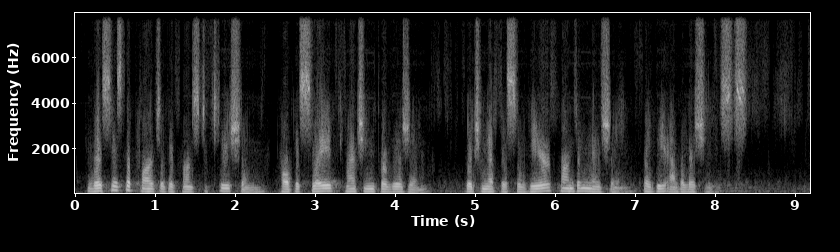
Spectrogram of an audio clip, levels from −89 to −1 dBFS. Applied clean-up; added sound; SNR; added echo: neural separator model SepFormer DNS4.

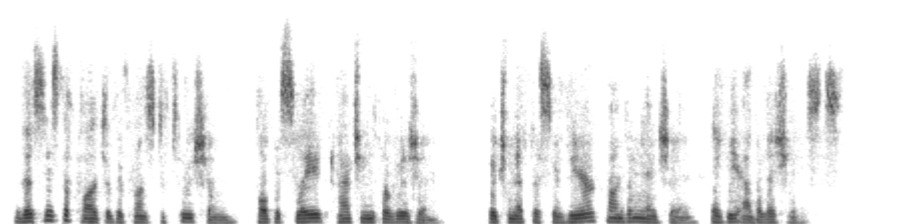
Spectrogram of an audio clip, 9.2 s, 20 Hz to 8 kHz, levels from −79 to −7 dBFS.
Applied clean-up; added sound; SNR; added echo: neural mask model Resemble Enhance denoiser.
